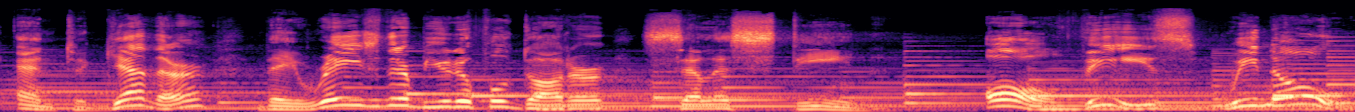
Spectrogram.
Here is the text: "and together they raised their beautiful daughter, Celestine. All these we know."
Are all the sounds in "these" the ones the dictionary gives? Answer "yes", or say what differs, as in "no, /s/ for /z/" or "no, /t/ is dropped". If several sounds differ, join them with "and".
yes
